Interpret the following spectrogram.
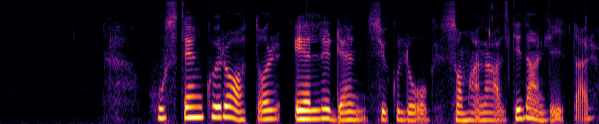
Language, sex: Swedish, female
